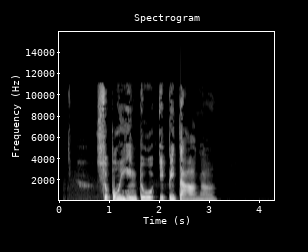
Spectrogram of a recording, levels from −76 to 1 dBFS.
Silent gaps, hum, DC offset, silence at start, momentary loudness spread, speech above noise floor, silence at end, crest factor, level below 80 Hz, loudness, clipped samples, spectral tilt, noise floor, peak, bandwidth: none; none; under 0.1%; 0.75 s; 16 LU; 59 dB; 1.2 s; 18 dB; -58 dBFS; -16 LUFS; under 0.1%; -5 dB/octave; -75 dBFS; 0 dBFS; 11.5 kHz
